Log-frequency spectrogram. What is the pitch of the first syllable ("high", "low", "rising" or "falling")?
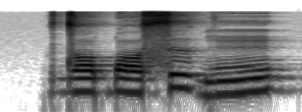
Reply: low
